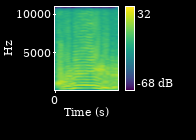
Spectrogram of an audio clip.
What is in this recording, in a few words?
"grenade", radio, female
